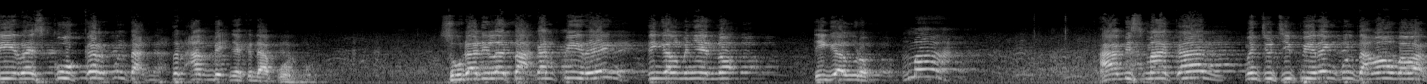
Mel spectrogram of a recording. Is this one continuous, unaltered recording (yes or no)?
yes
